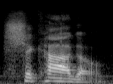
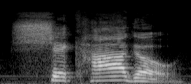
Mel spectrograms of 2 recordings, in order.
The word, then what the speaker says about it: Chicago: even more more difficult there are a couple of words that are spelled with ch and are also pronounced with the sh sound words like chef and the City of Chicago okay having said that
